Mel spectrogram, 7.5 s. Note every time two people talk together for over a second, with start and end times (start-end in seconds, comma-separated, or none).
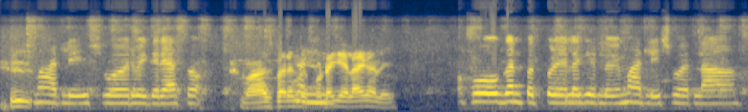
none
